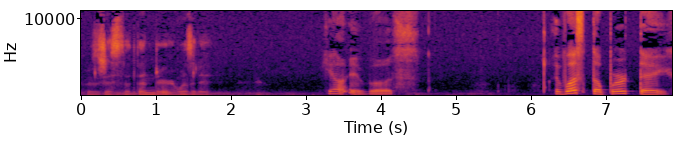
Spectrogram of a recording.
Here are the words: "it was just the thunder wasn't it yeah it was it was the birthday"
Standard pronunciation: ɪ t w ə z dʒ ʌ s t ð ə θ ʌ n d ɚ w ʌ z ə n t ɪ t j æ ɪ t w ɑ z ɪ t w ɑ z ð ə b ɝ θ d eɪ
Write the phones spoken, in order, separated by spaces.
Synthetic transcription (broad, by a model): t w ə z dʒ ʌ s t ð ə θ ʌ n d ɚ w ʌ z ə n t ɪ t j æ ɪ t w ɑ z ɪ t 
